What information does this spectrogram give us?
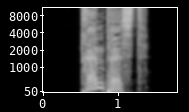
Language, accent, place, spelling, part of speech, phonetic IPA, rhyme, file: German, Germany, Berlin, trampest, verb, [ˈtʁɛmpəst], -ɛmpəst, De-trampest.ogg
- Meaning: second-person singular subjunctive I of trampen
